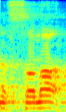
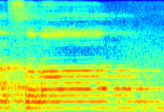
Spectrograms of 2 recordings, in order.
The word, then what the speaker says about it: الصلاة: كذلك هناك من لا ينطق بالهاء من الصلاة، فيقول حي على الصلاة، الصلاة هي النار، احنا هاربين من النار وتدعنا النار، فلا بد من إظهار الهاء، لأن الهاء من حروف الهمس وهو خفيف ضعيف فيحتاج إلى قوة، فلا بد أن يقول حي على الصلاة.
